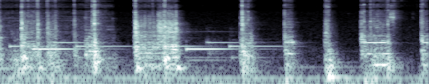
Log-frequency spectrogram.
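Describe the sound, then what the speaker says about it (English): An embroidery machine stitches fabric down onto a St. Patrick's Day coaster design, giving close, rapid mechanical clicking and whirring in short, uneven bursts with brief pauses between. "So now this is going to stitch down the fabric"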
